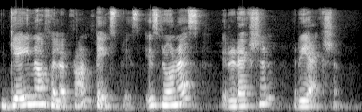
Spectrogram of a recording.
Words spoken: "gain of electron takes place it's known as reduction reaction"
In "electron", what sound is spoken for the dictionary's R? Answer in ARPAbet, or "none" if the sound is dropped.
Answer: R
